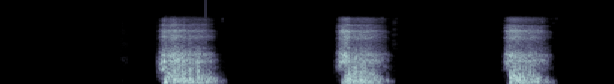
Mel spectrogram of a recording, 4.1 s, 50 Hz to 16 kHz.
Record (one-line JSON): {"exhalation_length": "4.1 s", "exhalation_amplitude": 28706, "exhalation_signal_mean_std_ratio": 0.38, "survey_phase": "beta (2021-08-13 to 2022-03-07)", "age": "18-44", "gender": "Female", "wearing_mask": "No", "symptom_none": true, "smoker_status": "Never smoked", "respiratory_condition_asthma": false, "respiratory_condition_other": false, "recruitment_source": "REACT", "submission_delay": "1 day", "covid_test_result": "Negative", "covid_test_method": "RT-qPCR"}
